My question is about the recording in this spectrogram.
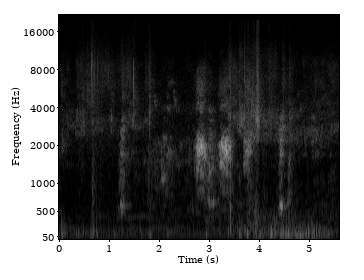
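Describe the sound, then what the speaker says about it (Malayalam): Dogs bark in short bursts at a rural temple, mid-distance, mixed with crows cawing through a noisy outdoor background. "ഇവിടെയും ഉണ്ട് ഇഷ്ടം പോലെ നായ്ക്കളും നായ്ക്കുട്ടികളും"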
